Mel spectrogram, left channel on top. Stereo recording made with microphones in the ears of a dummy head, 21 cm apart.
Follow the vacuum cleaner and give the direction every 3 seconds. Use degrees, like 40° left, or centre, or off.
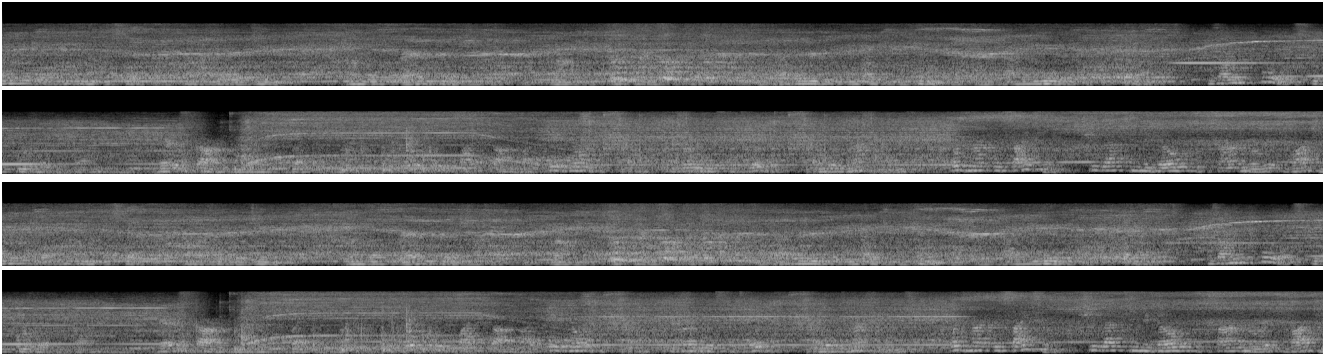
60° right, 60° right, 60° right, 50° right, 30° right, 10° left, 30° left, 30° left, 30° left.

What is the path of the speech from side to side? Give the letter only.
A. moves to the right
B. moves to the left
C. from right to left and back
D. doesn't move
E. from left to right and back
D.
